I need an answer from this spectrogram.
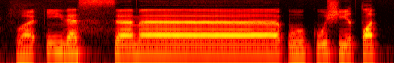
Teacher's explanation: الف مدہ بھی ہے لیکن وہاں بڑی مد بھی ہے تو اس کو ہم کھینچ کر پڑھیں گے. كُشِطَتْ طا اور تا موٹا پڑھا جاتا ہے، تا باریک پڑھا جاتا ہے، دونوں اکٹھے آ گئے ہیں تو اس کا خیال رکھتے ہوئے پڑھنا ہے.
